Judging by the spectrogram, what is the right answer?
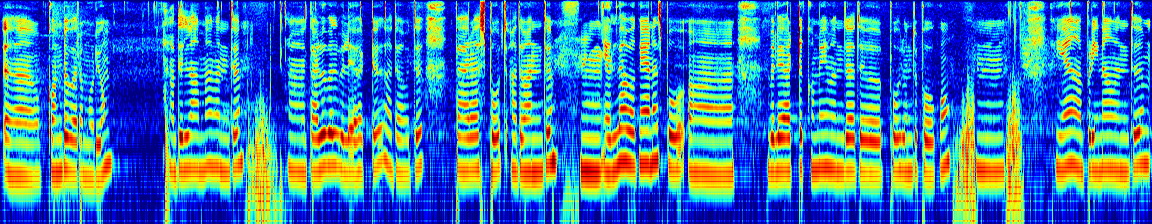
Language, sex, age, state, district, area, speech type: Tamil, female, 18-30, Tamil Nadu, Salem, urban, spontaneous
